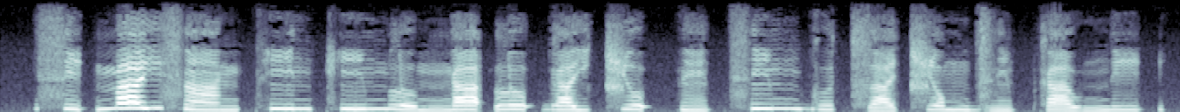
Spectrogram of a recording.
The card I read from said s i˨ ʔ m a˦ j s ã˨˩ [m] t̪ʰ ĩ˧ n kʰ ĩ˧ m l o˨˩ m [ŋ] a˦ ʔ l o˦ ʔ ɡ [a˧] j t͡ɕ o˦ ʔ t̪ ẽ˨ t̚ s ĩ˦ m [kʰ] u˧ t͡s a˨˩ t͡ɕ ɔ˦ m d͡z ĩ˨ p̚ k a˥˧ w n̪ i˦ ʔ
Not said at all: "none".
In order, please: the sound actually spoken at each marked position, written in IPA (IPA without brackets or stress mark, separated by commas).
ŋ, ŋ, a˧, ɡ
